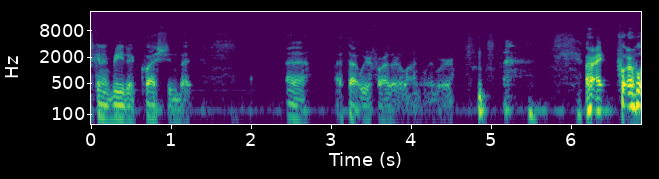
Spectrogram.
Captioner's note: chuckles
